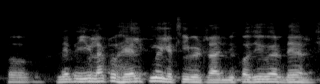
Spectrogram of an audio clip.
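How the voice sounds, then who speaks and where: A man's voice: medium pitch, fairly even intonation, brisk, muffled recording, crowd noise. A man leading an online spiritual class, talking loosely and rambling with many "you know" fillers over a video call. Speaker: spiritual teacher. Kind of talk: casual online class talk.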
